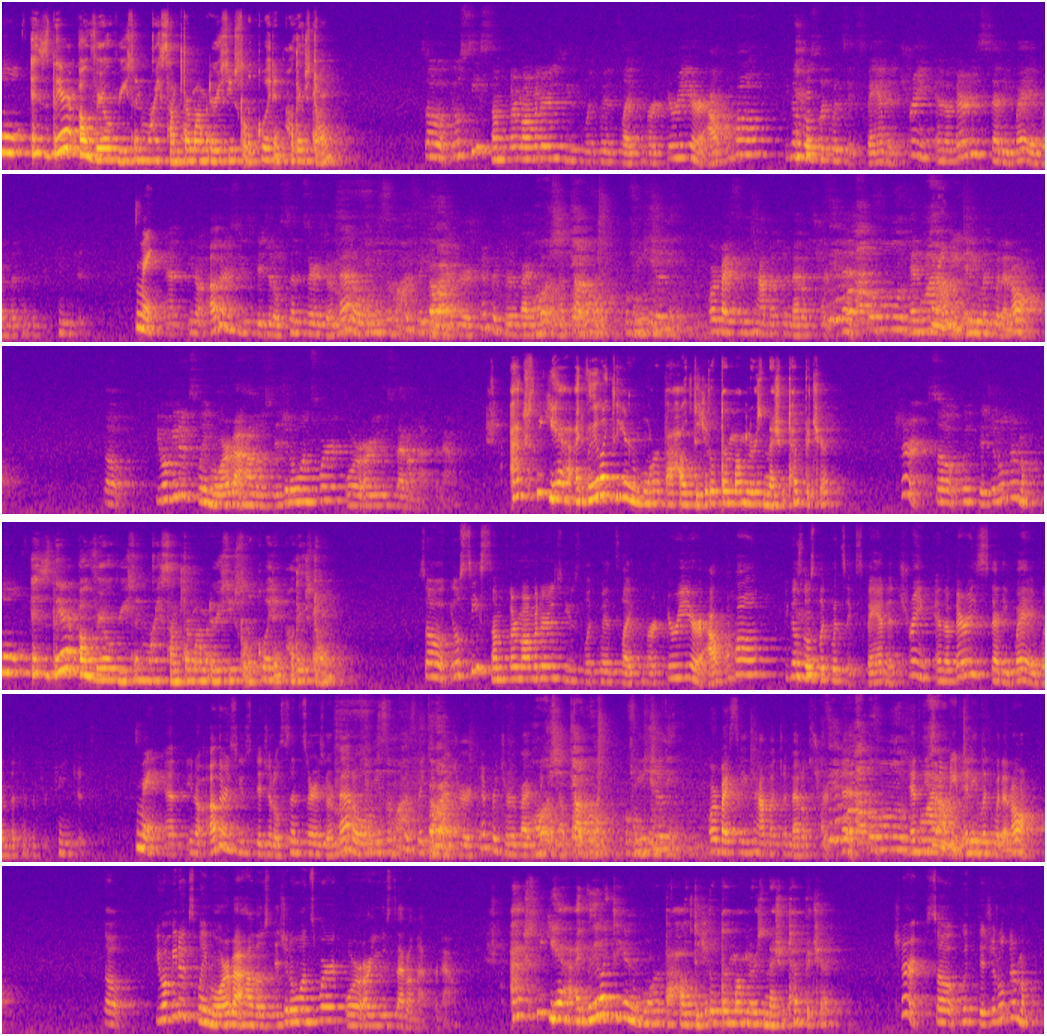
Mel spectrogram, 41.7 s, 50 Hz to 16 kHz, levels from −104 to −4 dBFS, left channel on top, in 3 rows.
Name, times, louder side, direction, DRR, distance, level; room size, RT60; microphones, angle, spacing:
voice 1, 0.0-4.4 10.6-10.8 15.7-15.9 26.3-26.5 34.3-38.8, left 2 dB, 70° left, 7 dB, 0.7 m, -24 dB
voice 2, 5.6-10.1 10.5-14.1 14.7-14.8 16.1-18.9 19.3-21.9 22.3-22.8 23.3-25.3 26.0-27.6 29.2-29.4 29.9-33.9 39.8-41.4, right 3 dB, 80° right, 5 dB, 0.8 m, -30 dB
sound 1, 18.3-20.1 20.6-23.3 23.9-24.0 24.7-27.3, right 2 dB, 45° right, 1.0 m, -31 dB
10.0 x 7.1 x 2.9 m, 0.95 s
head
